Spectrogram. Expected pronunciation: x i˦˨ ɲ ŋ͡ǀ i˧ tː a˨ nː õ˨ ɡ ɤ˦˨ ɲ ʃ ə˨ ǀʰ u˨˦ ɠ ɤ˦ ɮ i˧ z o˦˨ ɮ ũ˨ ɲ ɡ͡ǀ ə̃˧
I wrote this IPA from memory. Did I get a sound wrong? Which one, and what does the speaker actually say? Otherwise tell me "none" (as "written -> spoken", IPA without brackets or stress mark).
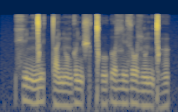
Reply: nː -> ɲ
